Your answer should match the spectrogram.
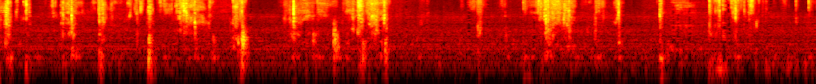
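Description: Sheets of cardstock and patterned paper being handled and slid across the work surface: irregular short swishes and rustles with sharp little taps and clicks, quieter for a moment about halfway through.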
